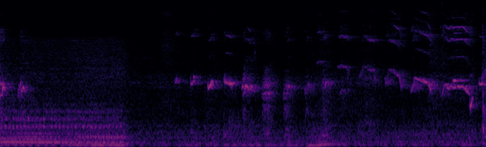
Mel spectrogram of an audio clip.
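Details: Four-week-old Beagle puppies away from their mother for the first time: after a short stretch of low music, several high, thin whines and squeaky yips overlap, rising and falling in quick succession, with music faintly underneath.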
